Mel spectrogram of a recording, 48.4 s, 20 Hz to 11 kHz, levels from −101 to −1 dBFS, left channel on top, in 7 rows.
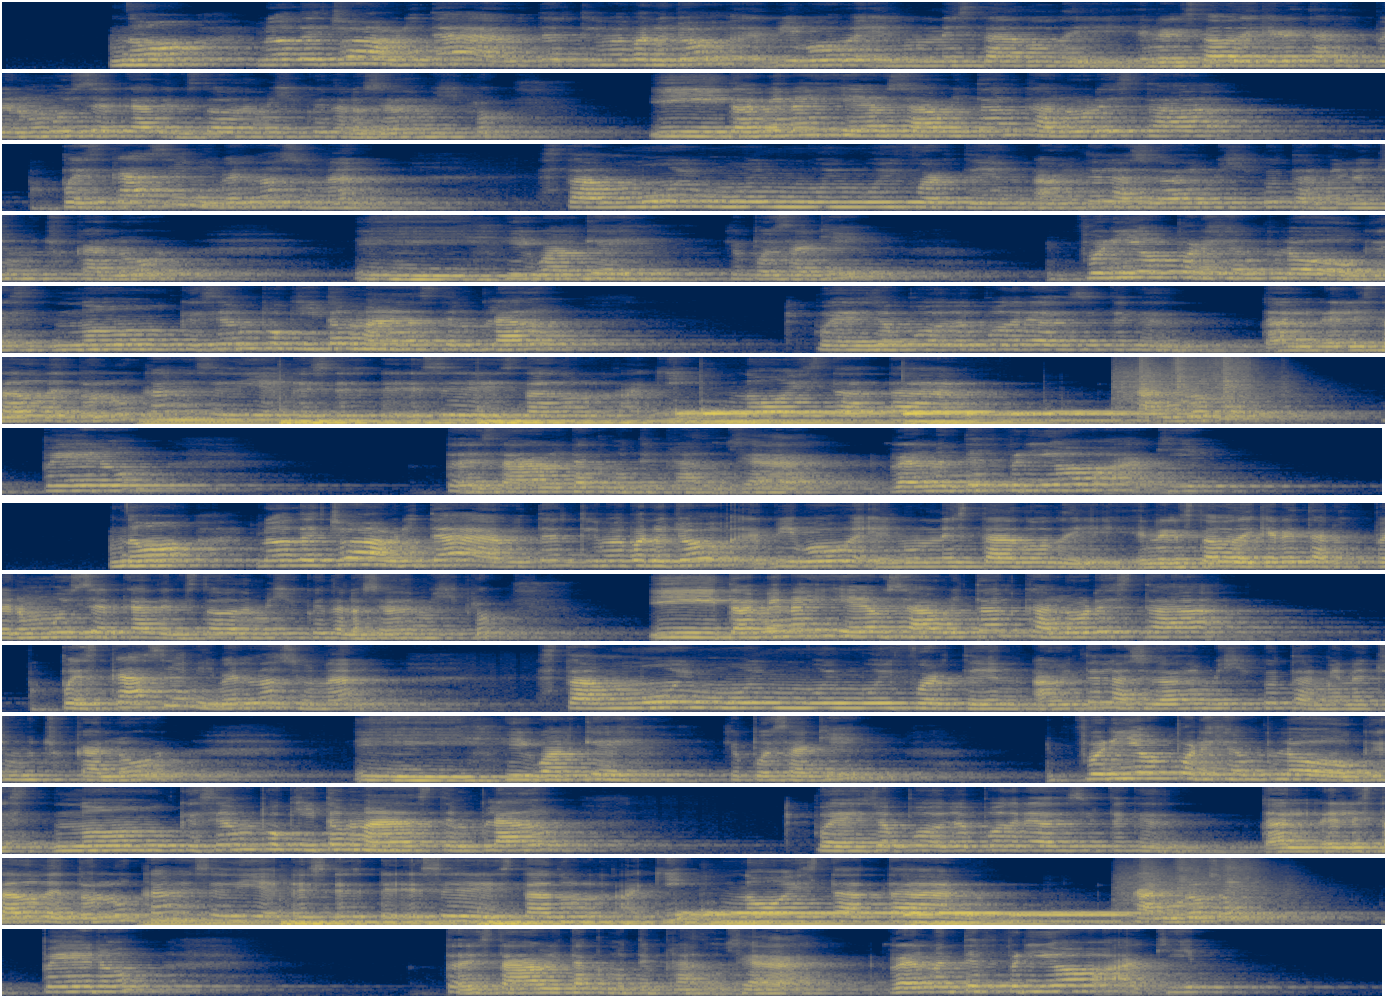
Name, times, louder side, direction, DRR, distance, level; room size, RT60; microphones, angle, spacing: voice 1, 0.5-9.4 10.2-13.1 14.0-15.7 16.7-21.6 22.5-24.1 24.4-25.1 26.0-30.5 31.7-33.6 34.0-39.6 40.2-40.9 41.7-42.3 43.7-45.6 45.9-47.4, right 2 dB, 85° right, 5 dB, 0.5 m, -27 dB
sound 1, 35.2-40.9, left 1 dB, 90° left, 0.6 m, -23 dB
3.4 x 2.6 x 3.0 m, 1.3 s
head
